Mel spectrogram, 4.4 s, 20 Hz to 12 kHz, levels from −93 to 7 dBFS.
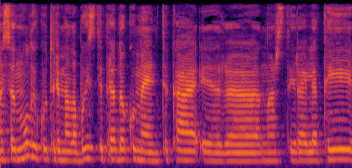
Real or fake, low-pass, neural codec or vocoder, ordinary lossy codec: real; 10.8 kHz; none; AAC, 64 kbps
